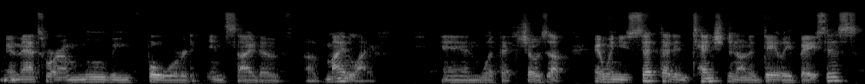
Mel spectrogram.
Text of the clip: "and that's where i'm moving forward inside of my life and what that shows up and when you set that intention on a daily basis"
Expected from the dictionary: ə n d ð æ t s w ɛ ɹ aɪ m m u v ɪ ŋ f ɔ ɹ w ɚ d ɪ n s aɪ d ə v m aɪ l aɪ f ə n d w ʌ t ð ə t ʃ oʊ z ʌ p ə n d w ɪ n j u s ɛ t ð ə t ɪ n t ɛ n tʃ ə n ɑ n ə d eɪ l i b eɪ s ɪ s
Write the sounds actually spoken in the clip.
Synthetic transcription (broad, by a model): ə n ð æ t s w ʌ ɹ aɪ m m u v ɪ ŋ f ɔ ɹ w ɚ d ɪ n s aɪ d ə v m aɪ l aɪ f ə n w ʌ t ð ə t ʃ oʊ z ʌ p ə n w ɪ n j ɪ s ɛ t ð ə t ɪ n t ɛ n ʃ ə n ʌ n ə d eɪ l i b eɪ s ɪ s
